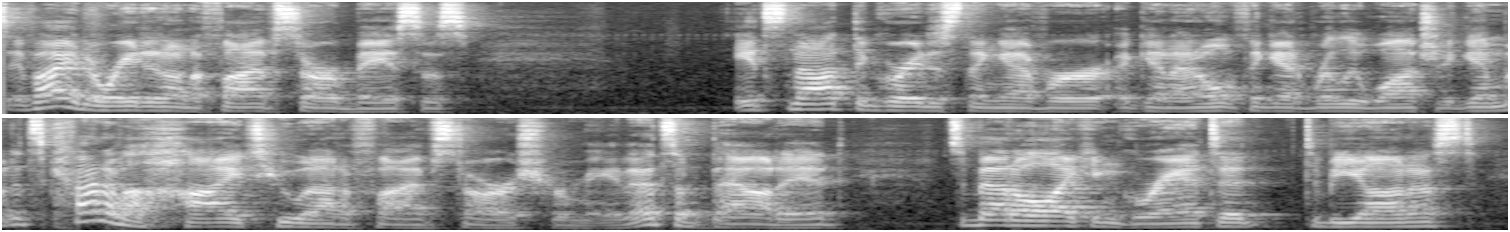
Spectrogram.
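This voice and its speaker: A man's voice: fairly low pitch, pushed and bright. A man giving a casual, rambling movie review, frank and swearing now and then, his voice still recovering from a cold.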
